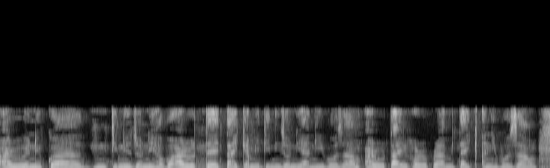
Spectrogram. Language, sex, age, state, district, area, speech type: Assamese, female, 30-45, Assam, Udalguri, rural, spontaneous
